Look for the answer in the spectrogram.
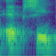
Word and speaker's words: Ypsi: He goes to Ipsy Prep.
